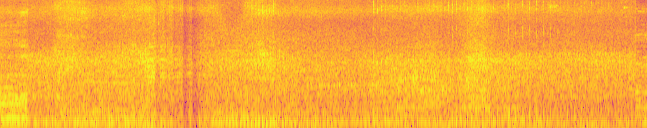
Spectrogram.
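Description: Street traffic noise: a steady rush of passing cars' engines and tyres, dipping briefly about two and a half seconds in.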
